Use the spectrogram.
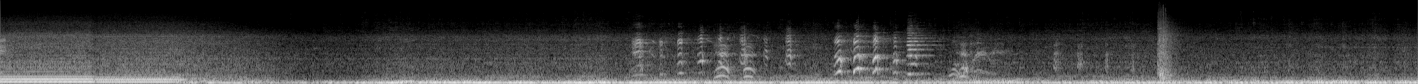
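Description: Ute with a stage 4 cam in an XG idling choppy and loud right up close, a steady lumpy rumble throughout, with people talking over it for a few seconds in the middle.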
